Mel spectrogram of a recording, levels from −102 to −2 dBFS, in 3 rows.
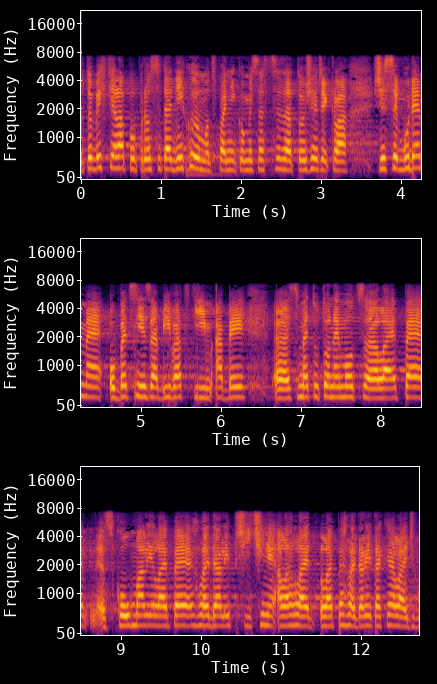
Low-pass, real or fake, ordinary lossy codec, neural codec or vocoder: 7.2 kHz; real; none; none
